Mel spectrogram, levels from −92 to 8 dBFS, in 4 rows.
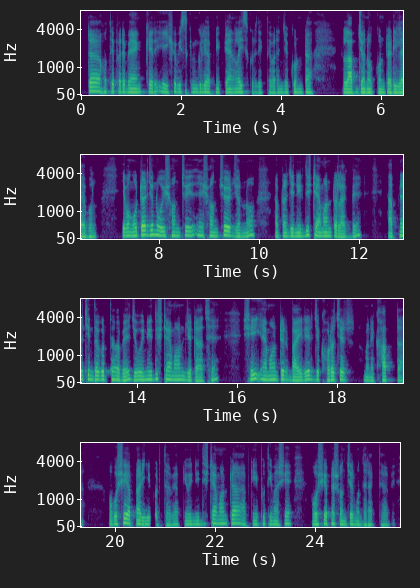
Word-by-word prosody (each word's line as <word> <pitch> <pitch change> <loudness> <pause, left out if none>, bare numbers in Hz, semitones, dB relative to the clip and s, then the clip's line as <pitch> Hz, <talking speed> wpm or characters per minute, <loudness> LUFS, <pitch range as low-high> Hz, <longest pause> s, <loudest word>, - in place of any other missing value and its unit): টা 155 - +6 0.2
হতে 130 +1 -2
পারে 130 -1 +1
ব্যাংকের 120 0 +1 0.2
এইসব 125 +3 -2 0.2
স্কিম 125 - -6
গুলো 125 0 0
আপনি 115 - -20
একটু 120 - -23
অ্যানালাইজ 120 +1 0
করে 110 -2 -11
দেখতে 110 +1 -11
পারেন। 110 0 -4
যে 115 - -2
কোনটা 115 -1 -2 0.8
লাভজনক, 110 0 +3
কোনটা 110 0 +1
রিলায়েবল। 105 -2 +2 0.6
এবং 135 +1 +4
ওটার 160 +4 +7
জন্য 165 0 +5
ওই 145 - +2
সঞ্চয়ে 135 +2 +1 0.4
সঞ্চয়ের 130 +3 +4
জন্য 110 +1 -1 0.6
আপনার 115 +3 -1
যে - - +6
নির্দিষ্ট 125 +6 +1
অ্যামাউন্টটা 125 -1 +2
লাগবে, 100 +3 -3 0.7
আপনার 145 +7 +1
চিন্তা 145 -2 +3
করতে 140 0 +1
হবে 120 -2 +3
যে - - +2
ওই 130 - +4
নির্দিষ্ট 140 +1 -1
অ্যামাউন্ট 135 -1 +2
যেটা 115 -2 +1
আছে, 115 +5 -6 0.7
সেই 155 +3 +3
অ্যামাউন্ট 140 -1 +2
এর 145 - 0
বাইরের 120 +5 +3
যে 135 - +2
খরচের 130 +1 +2 0.4
মানে 110 -1 -2
খাতটা, 120 -3 -2 0.6
অবশ্যই 130 +7 +4
আপনার 130 -3 +1
ইয়ে 115 - 0
করতে 100 - -13
হবে। 100 +1 -6
আপনি 110 - -18
ওই - - 0
নির্দিষ্ট 120 +1 -7
অ্যামাউন্ট 140 0 -1
টা 150 - +5 0.2
আপনি 115 - -16 0.2
প্রতি 120 0 -5
মাসে 115 +4 -2 0.5
অবশ্যই 120 +3 +1
আপনার 135 0 -2
সঞ্চয়ের 115 -1 -1
মধ্যে 105 -1 -5
রাখতে 100 +2 -13
হবে। 100 +1 -12
120 Hz, 155 wpm, -25 LUFS, 110-135 Hz, 0.8 s, ওটার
